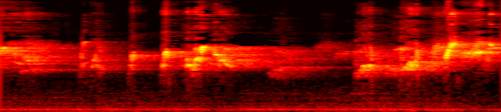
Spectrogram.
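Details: Singing red-whiskered bulbul, a kept bird from Đồng Nai: a short sequence of smooth, wavering whistled notes, one held phrase drawn out before a brighter rising flourish, over a soft low hum.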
